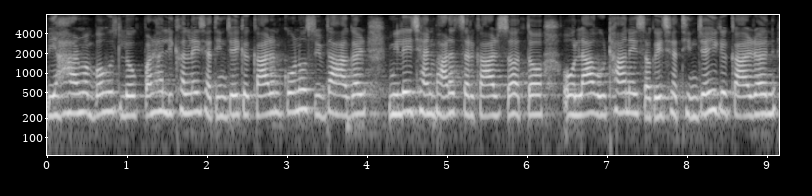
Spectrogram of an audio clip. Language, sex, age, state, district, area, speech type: Maithili, female, 18-30, Bihar, Madhubani, rural, spontaneous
